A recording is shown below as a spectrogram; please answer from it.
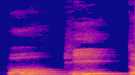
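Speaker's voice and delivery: পঠিত drawn out slowly to pothito with a final o; পঠিত said very slowly, ending on o; slow demo word. Shown as a demonstration. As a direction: stretch পঠিত so the o ending is clear. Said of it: "তাহলে কি হবে ভাই?".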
